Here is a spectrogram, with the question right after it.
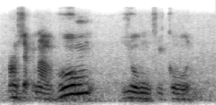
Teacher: Enggak boleh razaqnahum yunfiqun, enggak boleh. Jadi enggak boleh berdengung, tapi itu karena idhar. Tetap dibaca jelas.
